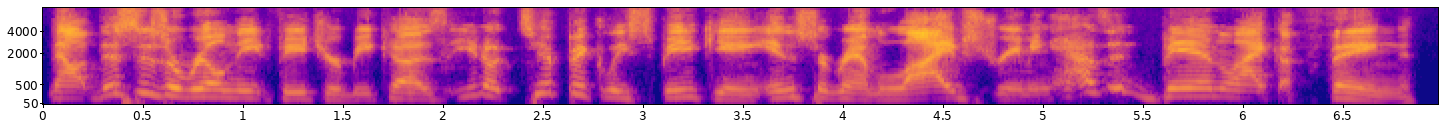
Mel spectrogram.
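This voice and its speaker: Bright-voiced male show host. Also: a little high, expressive, normal speed, no echo. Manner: friendly, conversational with fillers. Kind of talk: casual business talk show.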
